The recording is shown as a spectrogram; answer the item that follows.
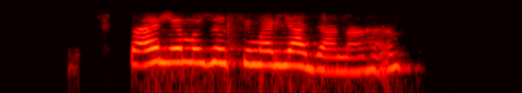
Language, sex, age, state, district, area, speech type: Hindi, female, 18-30, Bihar, Begusarai, urban, conversation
